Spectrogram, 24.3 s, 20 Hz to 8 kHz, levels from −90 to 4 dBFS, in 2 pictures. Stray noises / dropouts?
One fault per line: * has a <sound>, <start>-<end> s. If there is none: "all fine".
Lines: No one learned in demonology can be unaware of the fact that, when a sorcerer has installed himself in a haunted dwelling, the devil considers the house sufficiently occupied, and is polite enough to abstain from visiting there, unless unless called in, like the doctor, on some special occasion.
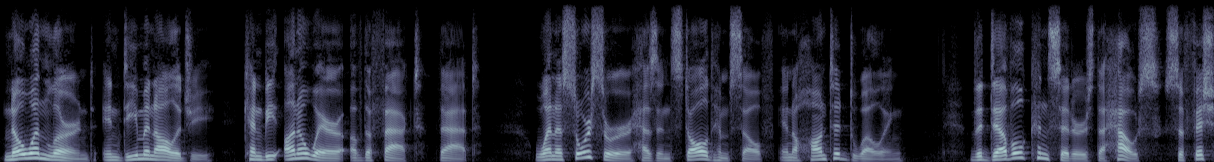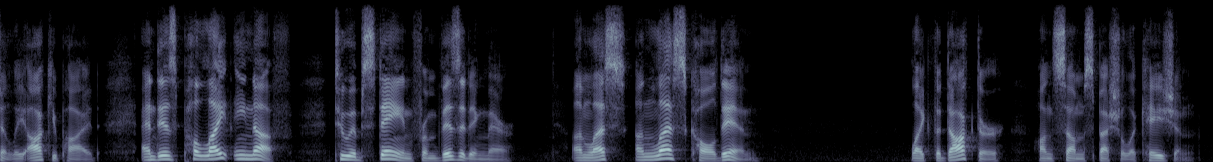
all fine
